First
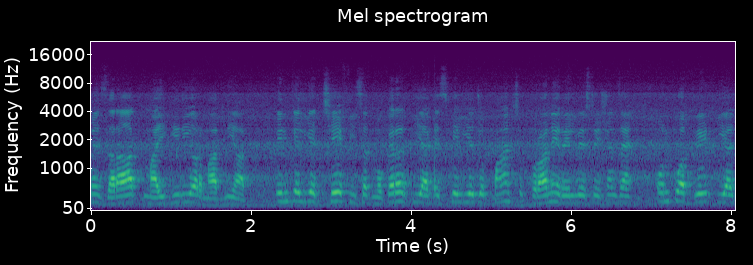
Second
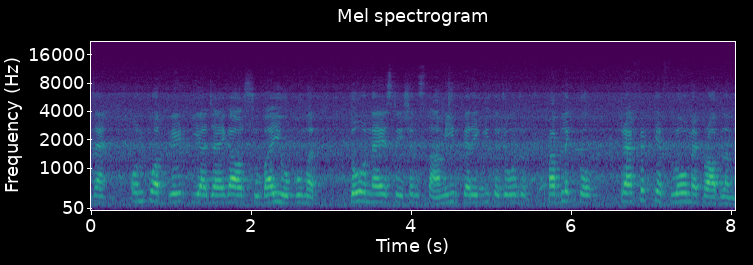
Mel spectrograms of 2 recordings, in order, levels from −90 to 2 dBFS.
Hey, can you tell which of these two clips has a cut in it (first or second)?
first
